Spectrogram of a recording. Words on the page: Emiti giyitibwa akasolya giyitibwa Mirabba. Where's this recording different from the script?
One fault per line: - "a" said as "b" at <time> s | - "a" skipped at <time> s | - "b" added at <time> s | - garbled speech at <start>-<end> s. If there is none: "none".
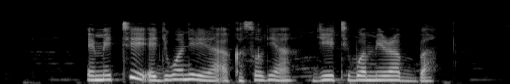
- "giyitibwa" said as "egiwanirira" at 1.5 s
